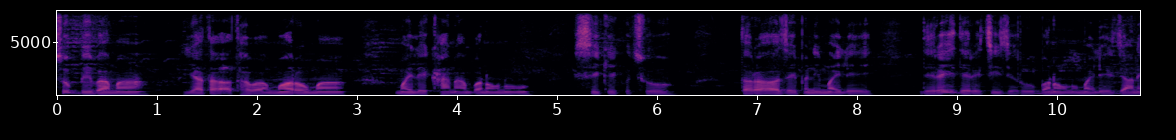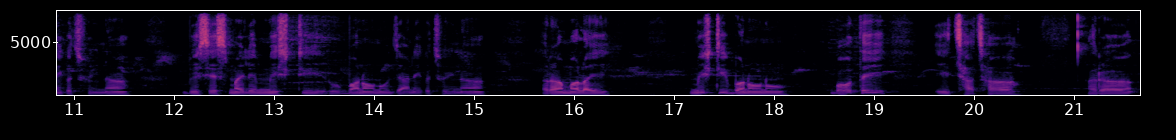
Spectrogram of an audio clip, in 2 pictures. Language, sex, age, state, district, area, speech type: Nepali, male, 30-45, West Bengal, Jalpaiguri, rural, spontaneous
